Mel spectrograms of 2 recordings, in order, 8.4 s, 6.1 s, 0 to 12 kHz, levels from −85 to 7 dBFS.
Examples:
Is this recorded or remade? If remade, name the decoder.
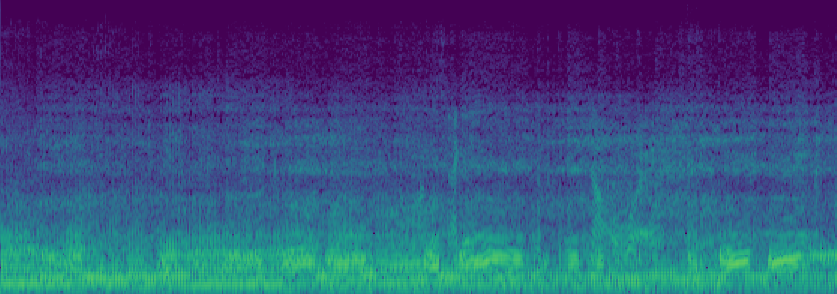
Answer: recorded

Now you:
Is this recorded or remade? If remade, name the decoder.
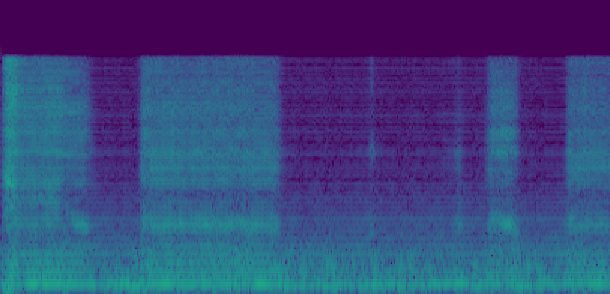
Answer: remade, vocoder, WaveNeXt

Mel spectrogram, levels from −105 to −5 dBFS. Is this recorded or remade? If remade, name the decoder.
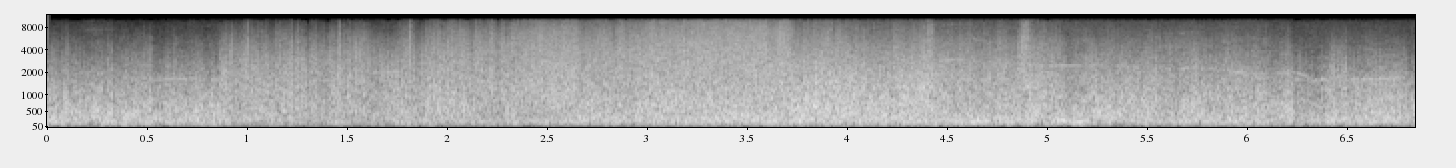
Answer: recorded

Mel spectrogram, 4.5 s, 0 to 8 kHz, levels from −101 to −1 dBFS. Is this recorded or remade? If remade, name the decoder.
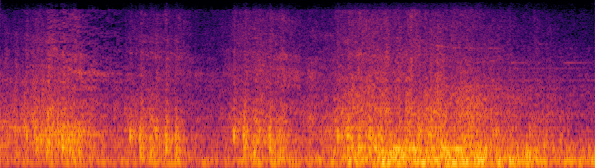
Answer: recorded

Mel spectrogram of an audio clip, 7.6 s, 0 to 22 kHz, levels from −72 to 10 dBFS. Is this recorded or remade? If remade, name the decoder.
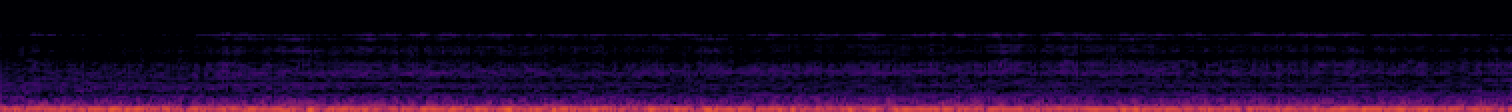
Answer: remade, vocoder, BigVGAN v2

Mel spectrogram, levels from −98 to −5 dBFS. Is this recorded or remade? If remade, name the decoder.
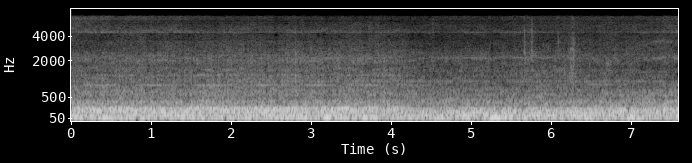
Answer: remade, codec, DAC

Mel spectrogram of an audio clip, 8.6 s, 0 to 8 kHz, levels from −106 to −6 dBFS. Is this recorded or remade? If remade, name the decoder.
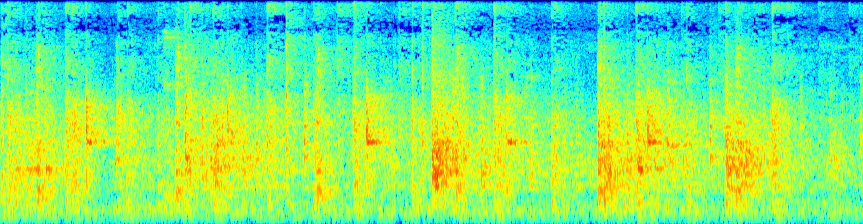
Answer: recorded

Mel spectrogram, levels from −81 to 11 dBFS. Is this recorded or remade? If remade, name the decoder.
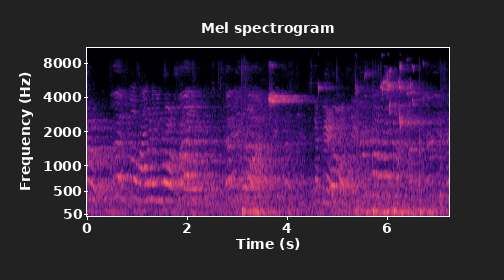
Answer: recorded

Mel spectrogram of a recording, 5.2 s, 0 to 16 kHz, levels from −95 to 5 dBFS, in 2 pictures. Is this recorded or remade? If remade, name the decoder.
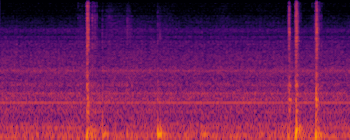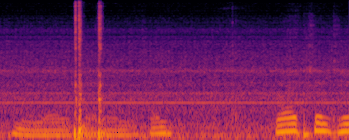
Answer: remade, vocoder, Vocos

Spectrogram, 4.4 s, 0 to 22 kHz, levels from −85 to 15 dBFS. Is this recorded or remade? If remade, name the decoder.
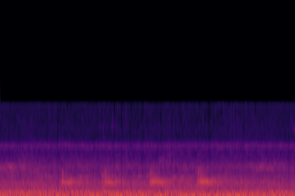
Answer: remade, vocoder, Vocos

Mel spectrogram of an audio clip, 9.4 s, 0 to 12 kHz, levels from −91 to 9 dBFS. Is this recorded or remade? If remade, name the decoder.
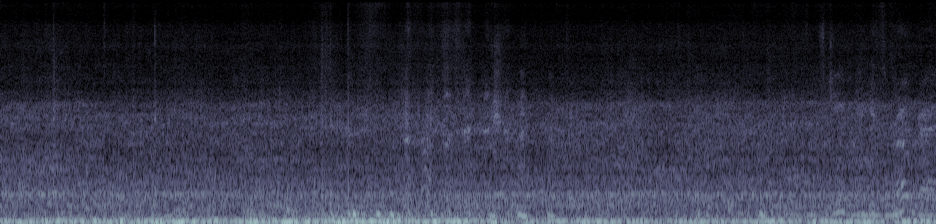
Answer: remade, autoencoder, DAC-VAE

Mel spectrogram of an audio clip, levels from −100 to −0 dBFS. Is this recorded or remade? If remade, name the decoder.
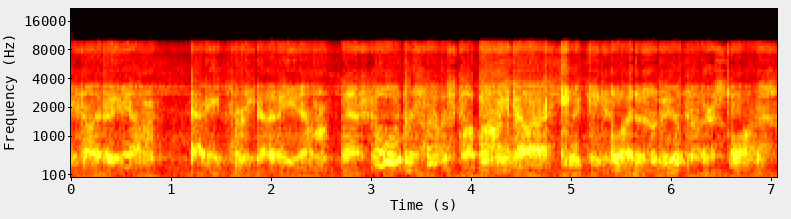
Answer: remade, codec, SNAC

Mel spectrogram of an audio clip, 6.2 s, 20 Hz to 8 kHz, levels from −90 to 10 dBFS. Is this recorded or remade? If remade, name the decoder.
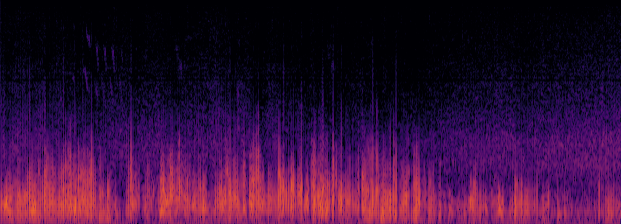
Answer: remade, vocoder, Vocos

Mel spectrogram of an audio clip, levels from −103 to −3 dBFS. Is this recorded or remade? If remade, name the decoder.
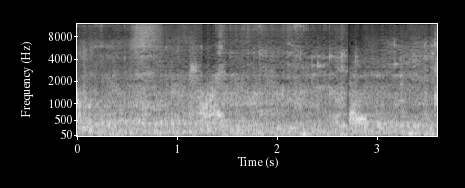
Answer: remade, codec, SNAC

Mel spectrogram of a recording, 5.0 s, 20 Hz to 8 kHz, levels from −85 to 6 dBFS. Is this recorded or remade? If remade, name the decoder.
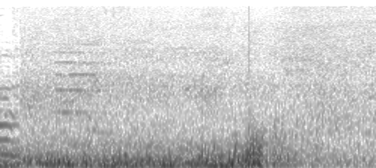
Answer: recorded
